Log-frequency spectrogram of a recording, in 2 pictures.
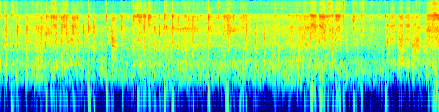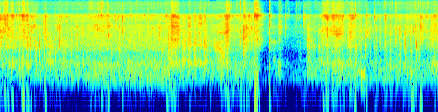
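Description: Close-miked chewing and lip-smacking of a man eating a mutton leg piece in gravy by hand: steady wet, crackly mouth sounds with many small clicks, dropping into a short lull about three-quarters of the way through.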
